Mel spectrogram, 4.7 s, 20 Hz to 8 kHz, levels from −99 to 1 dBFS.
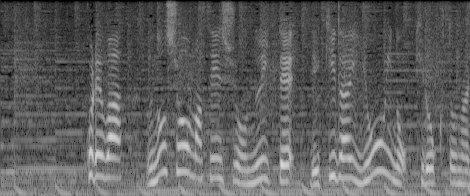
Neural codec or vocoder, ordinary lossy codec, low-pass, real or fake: none; none; none; real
